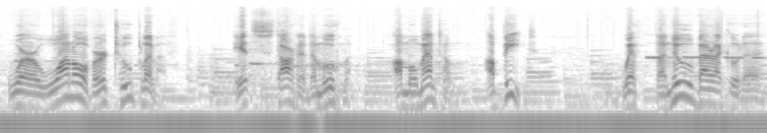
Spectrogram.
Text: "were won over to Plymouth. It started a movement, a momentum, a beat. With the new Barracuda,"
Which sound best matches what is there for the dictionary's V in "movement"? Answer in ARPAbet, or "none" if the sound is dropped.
V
